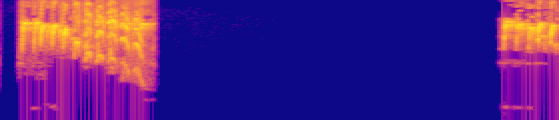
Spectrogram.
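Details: Whistling duck giving one second of fast, high chattering whistles that fall at the end. A long silence follows, then another burst begins.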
